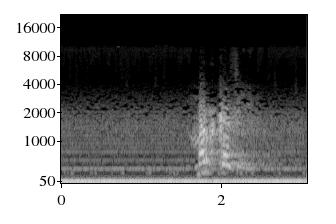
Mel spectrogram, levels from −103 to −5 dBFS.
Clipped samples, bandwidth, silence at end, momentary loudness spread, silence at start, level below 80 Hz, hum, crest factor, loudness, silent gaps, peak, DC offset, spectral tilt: under 0.1%; 3.2 kHz; 0 s; 8 LU; 0 s; -30 dBFS; none; 16 dB; -31 LUFS; none; -10 dBFS; 2%; -9 dB/octave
